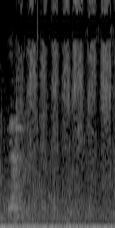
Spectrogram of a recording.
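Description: Faint outdoor background with a high, evenly pulsing insect chirp, typical of a cricket, over a low rumble.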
